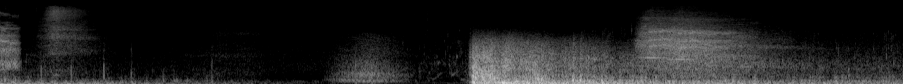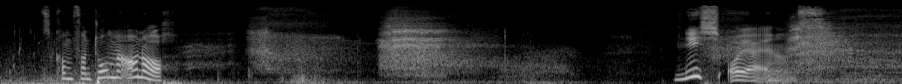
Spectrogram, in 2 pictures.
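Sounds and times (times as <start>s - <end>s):
thunderstorm thunder: 4.7s - 11.1s
speech: 9.6s - 10.8s, 15.8s - 17.2s.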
